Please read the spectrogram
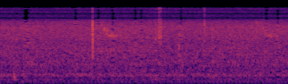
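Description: Honeybees buzzing steadily around an open hive, the colony stirred up by the frames being handled. A light click about two-thirds of the way through.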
